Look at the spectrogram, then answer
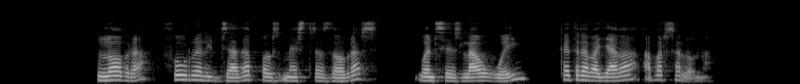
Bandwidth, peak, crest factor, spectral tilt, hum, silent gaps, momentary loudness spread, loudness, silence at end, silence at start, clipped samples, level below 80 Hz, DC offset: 8.2 kHz; -8 dBFS; 20 dB; -5 dB/octave; none; 3.94-4.14 s, 5.34-5.59 s; 12 LU; -27 LUFS; 0.9 s; 0.95 s; under 0.1%; -72 dBFS; under 0.1%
